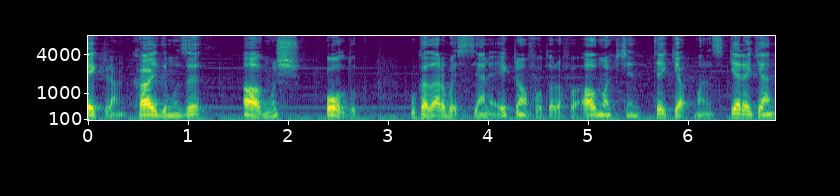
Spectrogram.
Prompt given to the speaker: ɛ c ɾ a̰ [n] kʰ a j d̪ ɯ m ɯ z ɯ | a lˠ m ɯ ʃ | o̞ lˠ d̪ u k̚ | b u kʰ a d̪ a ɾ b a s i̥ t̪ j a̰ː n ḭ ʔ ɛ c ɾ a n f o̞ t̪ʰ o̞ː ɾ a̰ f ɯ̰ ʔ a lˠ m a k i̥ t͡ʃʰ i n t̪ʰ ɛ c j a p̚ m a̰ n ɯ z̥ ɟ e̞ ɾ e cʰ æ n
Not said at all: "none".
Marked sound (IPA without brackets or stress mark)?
n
